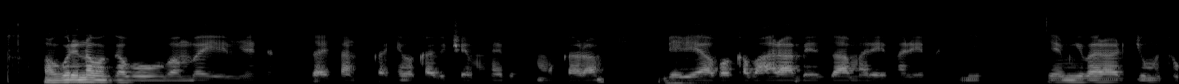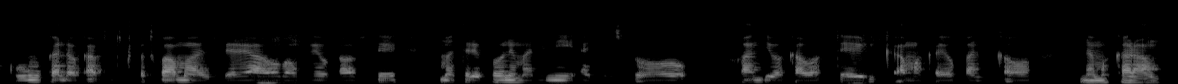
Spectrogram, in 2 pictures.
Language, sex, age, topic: Kinyarwanda, male, 18-24, government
